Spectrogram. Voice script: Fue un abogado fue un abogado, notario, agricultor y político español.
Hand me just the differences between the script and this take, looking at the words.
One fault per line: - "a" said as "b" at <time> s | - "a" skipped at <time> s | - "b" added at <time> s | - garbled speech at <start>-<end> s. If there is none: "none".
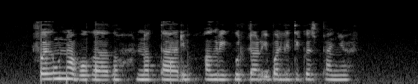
- "fue un abogado" skipped at 1.2 s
